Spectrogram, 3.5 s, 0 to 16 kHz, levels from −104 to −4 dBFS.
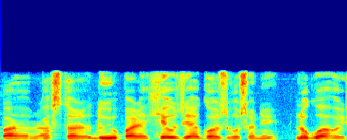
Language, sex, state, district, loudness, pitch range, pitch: Assamese, male, Assam, Kamrup Metropolitan, -16 LUFS, 115-130 Hz, 120 Hz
